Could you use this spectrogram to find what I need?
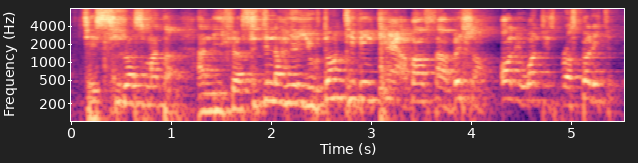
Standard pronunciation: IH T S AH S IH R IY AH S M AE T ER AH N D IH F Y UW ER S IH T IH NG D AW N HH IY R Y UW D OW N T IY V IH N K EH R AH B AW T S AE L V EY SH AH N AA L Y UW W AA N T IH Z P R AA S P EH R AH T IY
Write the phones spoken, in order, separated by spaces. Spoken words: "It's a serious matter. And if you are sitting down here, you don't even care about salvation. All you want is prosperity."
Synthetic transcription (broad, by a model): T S AH S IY R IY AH S M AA T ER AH N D IH F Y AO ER S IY T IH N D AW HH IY Y UW D OW N T IY V IH N K EH R AH B AW T S AE L V EY SH AH N AA L Y UW W AA N T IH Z P R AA S P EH R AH T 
